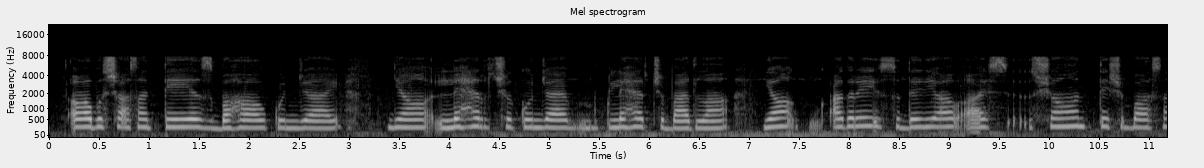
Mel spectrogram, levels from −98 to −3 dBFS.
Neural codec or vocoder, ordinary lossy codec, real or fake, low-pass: codec, 16 kHz, 16 kbps, FreqCodec, larger model; none; fake; none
